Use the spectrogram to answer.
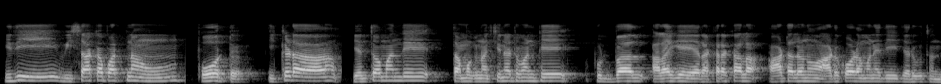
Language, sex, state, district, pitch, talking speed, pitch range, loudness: Telugu, male, Andhra Pradesh, Visakhapatnam, 155 Hz, 85 wpm, 145-175 Hz, -20 LUFS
